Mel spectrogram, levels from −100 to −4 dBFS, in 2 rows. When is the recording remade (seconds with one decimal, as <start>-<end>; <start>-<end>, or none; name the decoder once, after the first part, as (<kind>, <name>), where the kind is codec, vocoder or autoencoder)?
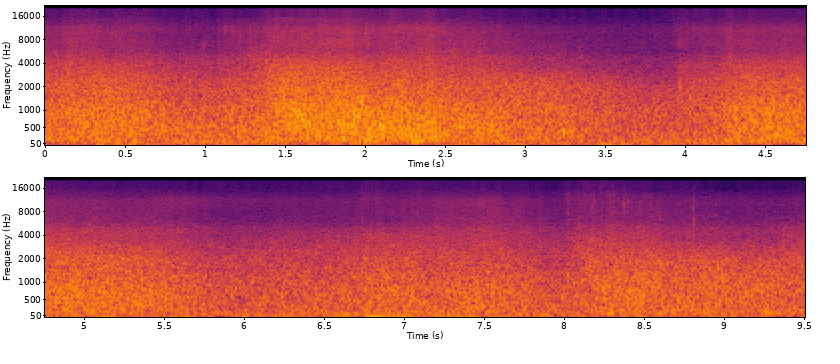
4.1-8.1 (autoencoder, DAC-VAE)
